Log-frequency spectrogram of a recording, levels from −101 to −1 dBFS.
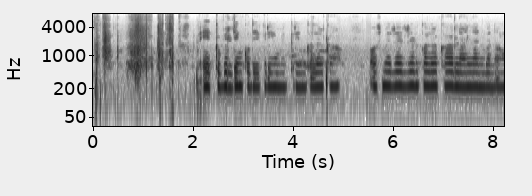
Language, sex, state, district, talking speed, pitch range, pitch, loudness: Hindi, male, Chhattisgarh, Raipur, 130 wpm, 220-230 Hz, 225 Hz, -23 LUFS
